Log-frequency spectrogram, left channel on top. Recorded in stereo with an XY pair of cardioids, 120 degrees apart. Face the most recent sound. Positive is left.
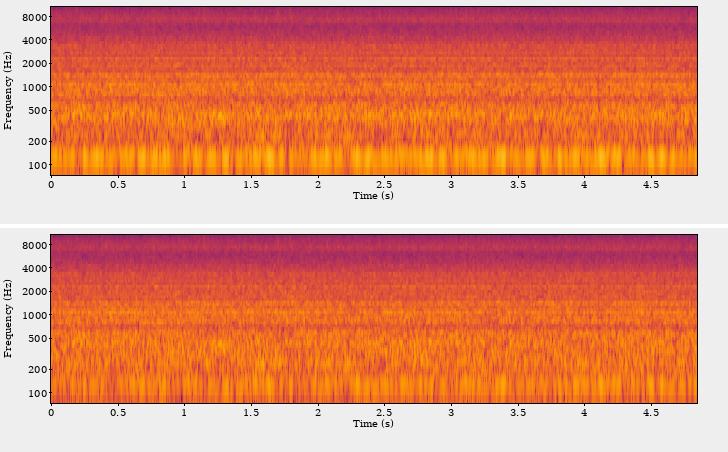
turn(degrees=0)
